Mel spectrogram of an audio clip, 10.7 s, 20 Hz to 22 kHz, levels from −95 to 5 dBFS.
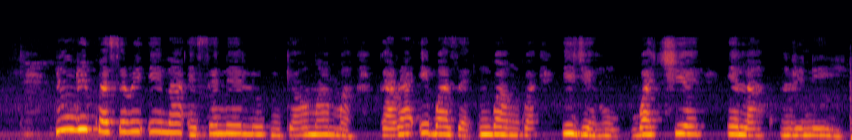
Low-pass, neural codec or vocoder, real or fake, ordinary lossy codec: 7.2 kHz; none; real; none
